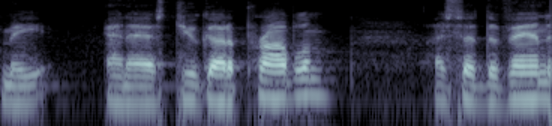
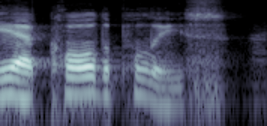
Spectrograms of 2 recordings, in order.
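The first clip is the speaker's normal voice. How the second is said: put-on loud jeering, taunting, mocking shout; 3 semitones higher, 5 dB louder than usual. Retelling an attacker yelling at passersby: imitating a mocking yell. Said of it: "The guy yelled to them mockingly".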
